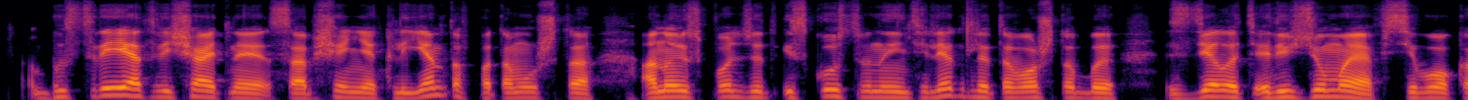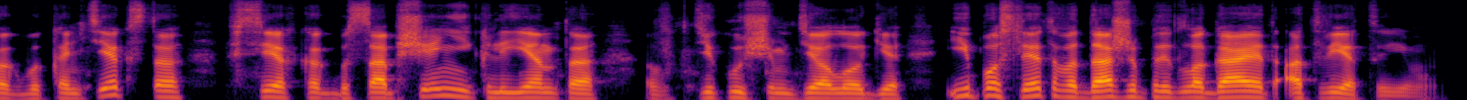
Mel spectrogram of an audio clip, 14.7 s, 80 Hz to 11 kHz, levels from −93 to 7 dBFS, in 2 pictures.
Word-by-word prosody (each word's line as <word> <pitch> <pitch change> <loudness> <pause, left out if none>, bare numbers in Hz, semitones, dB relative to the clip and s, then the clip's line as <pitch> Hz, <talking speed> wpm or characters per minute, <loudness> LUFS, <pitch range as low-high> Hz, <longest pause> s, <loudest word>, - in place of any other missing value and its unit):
быстрее 170 +8 +3
отвечать 155 -1 +1
на 130 -3 +1
сообщения 135 +1 -1
клиентов, 170 +12 -3
потому 135 +1 -5
что 125 -2 -3 0.2
оно 150 +4 +2
использует 150 -2 -6
искусственный 150 -1 -6
интеллект 145 +7 -4
для 155 -2 -4
того, 140 +1 -2
чтобы 135 -2 -4 0.2
сделать 150 +7 0
резюме 155 +2 +2
всего, 140 0 -4
как 125 -3 -6
бы 115 0 -9
контекста, 150 - -2 0.2
всех, 155 -3 0
как 135 -3 -5
бы 125 - -9
сообщений 160 +7 +1
клиента 135 -3 +1 0.2
в 105 -1 -15
текущем 135 -2 -4
диалоге, 125 -2 0 0.2
и 190 +2 -4
после 180 -1 +1
этого 160 -4 0
даже 155 +2 +6
предлагает 145 0 +5
ответы 130 -6 0
ему. 95 -3 -16
140 Hz, 145 wpm, -23 LUFS, 130-155 Hz, 0.2 s, даже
